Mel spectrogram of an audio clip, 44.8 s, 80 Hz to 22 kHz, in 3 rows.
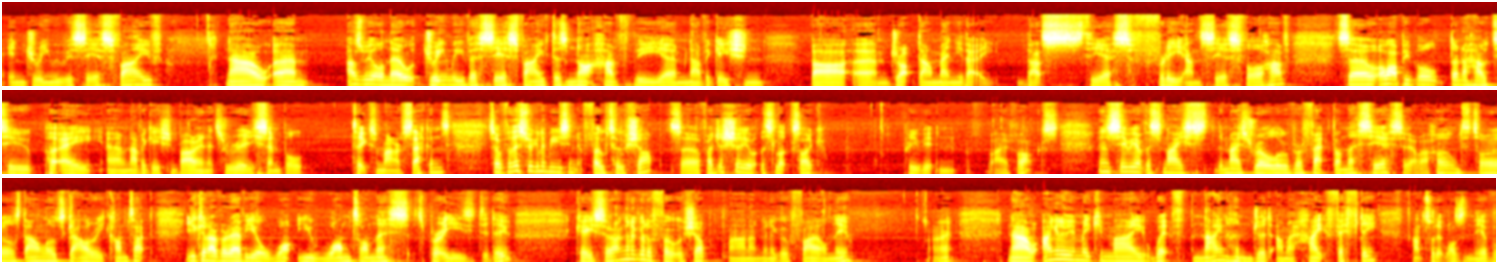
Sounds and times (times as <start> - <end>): Speech: 0.0 - 23.2, 24.0 - 35.0, 35.6 - 38.5, 39.1 - 44.8.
